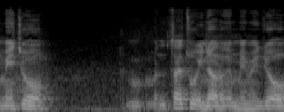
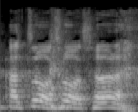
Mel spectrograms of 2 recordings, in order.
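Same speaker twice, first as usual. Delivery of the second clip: slow, much louder words through laughter; laughing loudly; 5 semitones higher, 12 dB louder, slower than usual. Real, not acted. Laughing at the old man taking the wrong car, loud and slow. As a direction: burst out laughing as you say it. Cracking up at the story.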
